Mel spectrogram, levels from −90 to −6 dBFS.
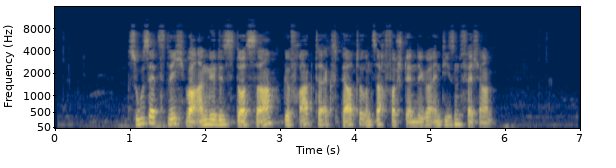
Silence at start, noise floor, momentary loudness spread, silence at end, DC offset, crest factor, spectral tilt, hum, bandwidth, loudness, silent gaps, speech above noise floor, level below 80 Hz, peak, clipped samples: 1 s; -65 dBFS; 9 LU; 1.15 s; under 0.1%; 22 dB; -6.5 dB/octave; none; 9 kHz; -22 LUFS; none; 43 dB; -56 dBFS; -2 dBFS; under 0.1%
